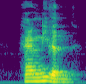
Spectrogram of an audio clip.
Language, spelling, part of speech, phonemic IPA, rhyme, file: Dutch, hernieuwen, verb, /ɦɛrˈniu̯.ən/, -iu̯ən, Nl-hernieuwen.ogg
- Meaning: to renew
